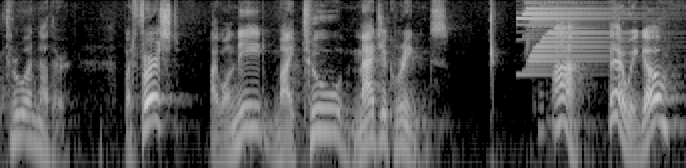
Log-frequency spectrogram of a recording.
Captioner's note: finger snap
